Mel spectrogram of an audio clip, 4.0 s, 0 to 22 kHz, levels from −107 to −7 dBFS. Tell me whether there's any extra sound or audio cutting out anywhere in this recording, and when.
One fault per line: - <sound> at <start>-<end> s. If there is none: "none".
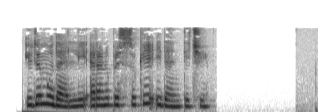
none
